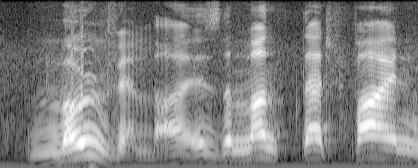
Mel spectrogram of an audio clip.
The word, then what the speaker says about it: Movember: charity called movember and no i didn't just mispronounce november movember is the month that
